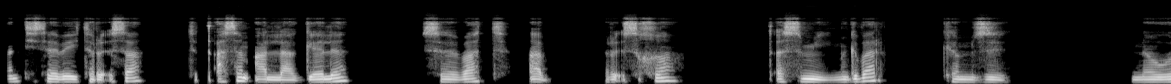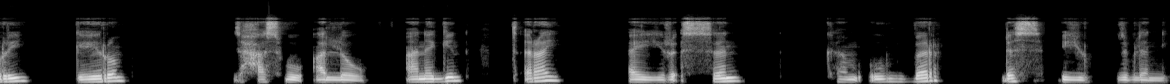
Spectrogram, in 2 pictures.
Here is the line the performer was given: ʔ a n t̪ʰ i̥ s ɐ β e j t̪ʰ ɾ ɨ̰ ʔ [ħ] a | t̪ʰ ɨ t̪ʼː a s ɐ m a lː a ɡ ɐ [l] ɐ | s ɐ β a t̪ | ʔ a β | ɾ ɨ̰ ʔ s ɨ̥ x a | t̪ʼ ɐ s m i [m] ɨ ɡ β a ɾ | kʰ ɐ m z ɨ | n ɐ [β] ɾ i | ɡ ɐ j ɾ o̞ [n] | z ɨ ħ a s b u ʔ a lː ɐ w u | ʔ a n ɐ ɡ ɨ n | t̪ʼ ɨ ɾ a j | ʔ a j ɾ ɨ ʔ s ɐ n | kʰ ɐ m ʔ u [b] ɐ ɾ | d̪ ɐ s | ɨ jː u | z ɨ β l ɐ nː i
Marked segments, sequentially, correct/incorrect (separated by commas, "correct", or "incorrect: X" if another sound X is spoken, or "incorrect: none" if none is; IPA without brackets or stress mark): incorrect: s, correct, correct, incorrect: w, incorrect: m, correct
